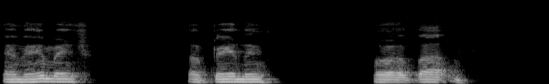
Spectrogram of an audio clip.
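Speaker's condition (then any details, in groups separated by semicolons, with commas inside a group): ALS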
